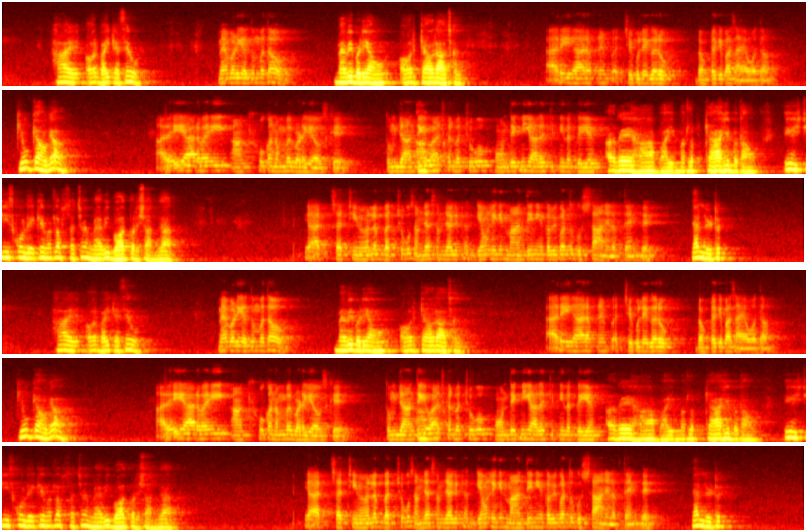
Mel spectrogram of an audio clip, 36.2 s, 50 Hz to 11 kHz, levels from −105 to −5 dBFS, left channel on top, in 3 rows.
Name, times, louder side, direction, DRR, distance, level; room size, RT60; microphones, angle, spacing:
voice 1, 0.8-2.1 5.0-6.9 12.3-13.0 18.3-18.4 21.1-23.4 23.8-26.7 34.5-34.9, left 3 dB, 40° left, 11 dB, 0.5 m, -23 dB
voice 2, 3.2-4.3 8.2-10.0 10.4-11.5 14.4-17.2 17.8-21.0 28.7-33.8, right 1 dB, 15° right, 7 dB, 1.3 m, -34 dB
13.0 x 8.8 x 9.1 m, 0.92 s
head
